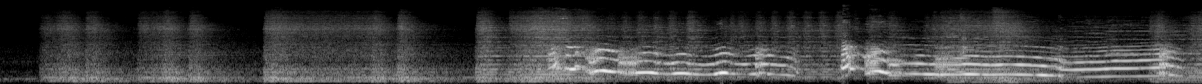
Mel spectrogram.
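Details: Siberian Husky (Canis lupus familiaris), howl: a female howls along to the 20th Century Fox intro fanfare, as she does whenever it plays, her voice sliding in long, wavering notes.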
